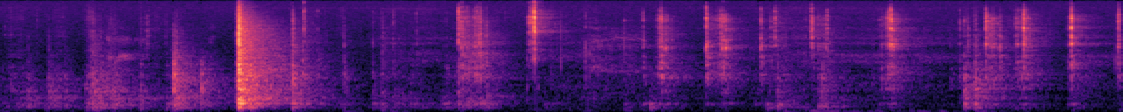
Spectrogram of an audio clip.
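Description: Irregular metallic clicks and taps as steel slip-joint pliers are worked on a bolt head and bolts are handled on a steel square tube, with one sharper click about a second and a half in.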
